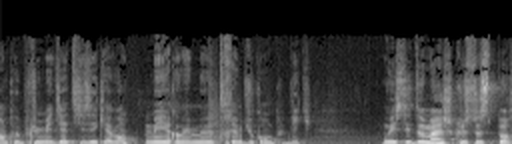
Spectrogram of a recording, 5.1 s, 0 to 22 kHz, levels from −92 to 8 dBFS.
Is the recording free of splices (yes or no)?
no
